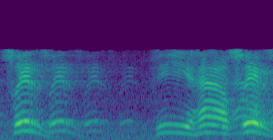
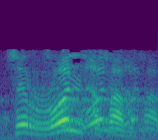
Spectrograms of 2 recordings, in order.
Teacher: رقق الراء عند الوقف لأنها سكنت للوقف وقبلها مكسور · Shown in: first take · صر فيها صر، لكن عندما وصل فتأخذ الراء حقها فهي مضمومة تكون مفخمة. · Term: ترقيق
